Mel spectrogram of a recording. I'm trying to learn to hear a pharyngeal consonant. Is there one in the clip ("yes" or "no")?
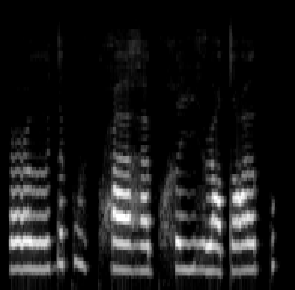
yes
